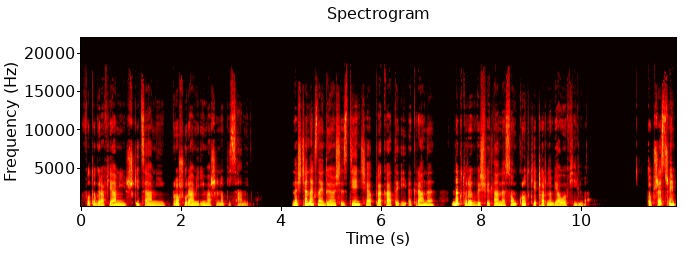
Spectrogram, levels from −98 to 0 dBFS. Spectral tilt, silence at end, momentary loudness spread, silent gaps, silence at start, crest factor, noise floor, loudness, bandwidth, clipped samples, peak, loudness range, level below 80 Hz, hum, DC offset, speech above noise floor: -5 dB/octave; 0.05 s; 13 LU; 3.78-4.15 s, 10.58-10.83 s, 10.89-11.07 s; 0.1 s; 20 dB; under -90 dBFS; -26 LUFS; 15 kHz; under 0.1%; -6 dBFS; 5 LU; -58 dBFS; none; under 0.1%; over 64 dB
